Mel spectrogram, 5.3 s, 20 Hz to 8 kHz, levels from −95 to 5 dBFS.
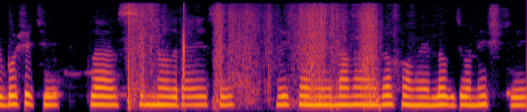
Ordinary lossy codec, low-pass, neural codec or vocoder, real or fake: none; 7.2 kHz; none; real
